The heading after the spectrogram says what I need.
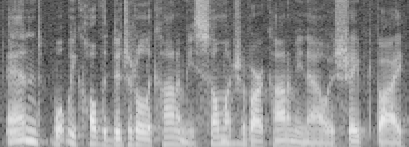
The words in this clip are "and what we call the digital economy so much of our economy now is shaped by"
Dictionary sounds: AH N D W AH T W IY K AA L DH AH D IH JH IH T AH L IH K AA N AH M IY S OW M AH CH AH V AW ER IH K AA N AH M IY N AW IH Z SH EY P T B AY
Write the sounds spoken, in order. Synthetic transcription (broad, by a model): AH N W AH T W IY K AA L DH AH D IH JH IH T L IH K AA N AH M IY S OW M AH CH AH V AW ER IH K AA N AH M IY N AW IH Z SH EY P T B AY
